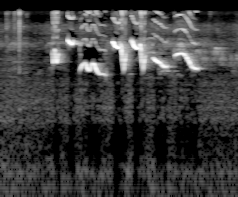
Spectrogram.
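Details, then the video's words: Excited male yellow-fronted canary gives a short, bright phrase of high sliding whistles and chirps that ends in a falling note. "تغريد مرعب سورا الموزمبيقي"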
